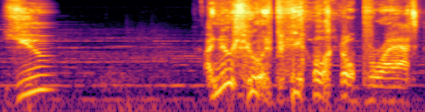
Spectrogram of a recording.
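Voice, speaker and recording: A man playing a creepy online predator on a call, coaxing and halting, with a domineering, menacing manner. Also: on the high side, animated, a bit bright, soft background music, heavily acted. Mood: angry, threatening. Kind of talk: voice call conversation.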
